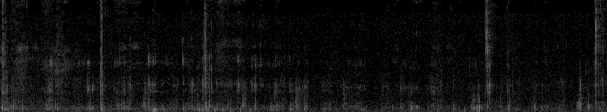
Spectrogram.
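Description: A man chewing a mouthful of A&W Teen Burger with lettuce and bacon, close to the microphone: faint, soft wet chewing with light crunches and a few sharper mouth clicks.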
